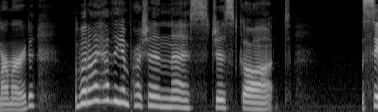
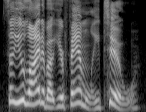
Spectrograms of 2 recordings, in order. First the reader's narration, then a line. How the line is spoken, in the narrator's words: Jet spat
